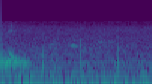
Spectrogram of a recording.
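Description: A pause in a monk's spoken sermon. His voice trails off just after the start, leaving steady recording hiss and low hum with a few faint ticks.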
